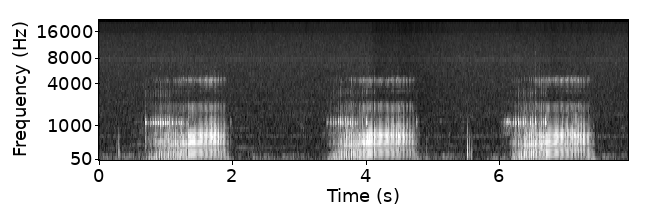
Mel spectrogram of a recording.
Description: huset vaknar när polarn snarkar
